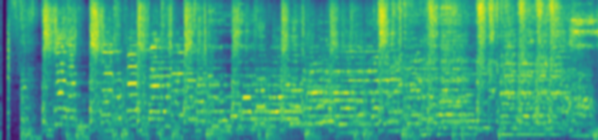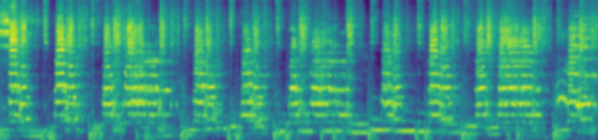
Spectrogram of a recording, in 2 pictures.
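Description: Street brass band playing a lively tune with a steady beat: trumpets, trombones, clarinet, saxophone and sousaphone together. The music cuts in abruptly at the start.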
